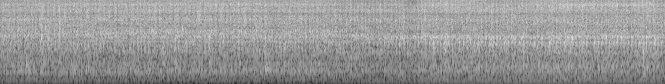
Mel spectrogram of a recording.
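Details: Hyundai engine at idle with a loose, irregular rattling tick about twice a second at the front of the engine over a steady hum, from a faulty alternator pulley.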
